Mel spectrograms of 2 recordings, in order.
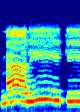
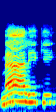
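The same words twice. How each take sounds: First: The middle vowel is drawn out long. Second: The middle vowel is said short and quick. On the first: The speaker calls it wrong. "এরকম পড়লে ভুল।" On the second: The speaker calls it right. "এখানে কিন্তু টান নাই কোনো। হরকতের উচ্চারণ তাড়াতাড়ি পড়তে হবে।"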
